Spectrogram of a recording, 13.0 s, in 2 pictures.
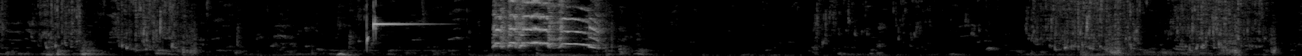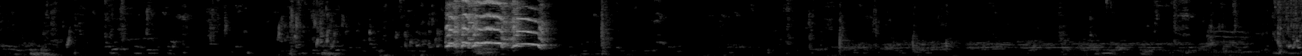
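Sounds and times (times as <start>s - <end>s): bird squawk: 8.8s - 9.3s.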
